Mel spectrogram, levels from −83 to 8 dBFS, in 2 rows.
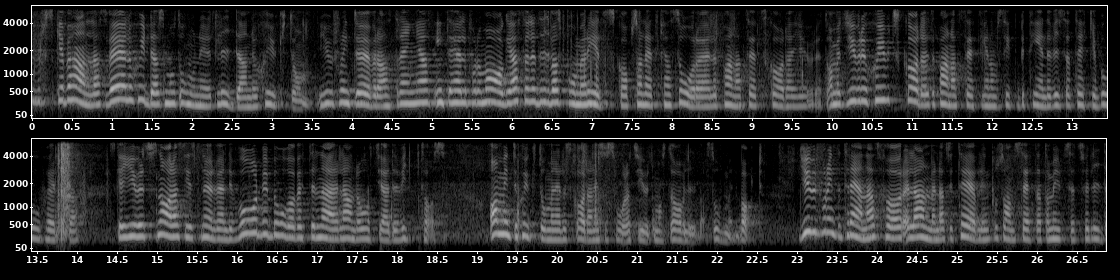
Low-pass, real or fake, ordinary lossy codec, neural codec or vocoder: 5.4 kHz; real; none; none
